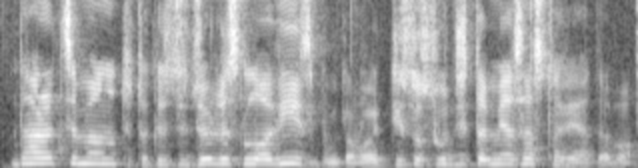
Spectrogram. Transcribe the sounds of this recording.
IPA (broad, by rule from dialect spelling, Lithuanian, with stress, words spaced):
ˈdɐr ɐˈtʲsʲɪmʲɛnʊ tɐɪ toːˈkʲɪs d͡zʲɪˈd͡zʲʊlʲɪs lˠoːˈʋʲiːs ˈbuːdɐʋoː ɪr ˈtʲiː sʊˈsuːd͡zʲiːtɐ mʲeːˈsɐ stoːˈʋʲeːdɐʋoː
